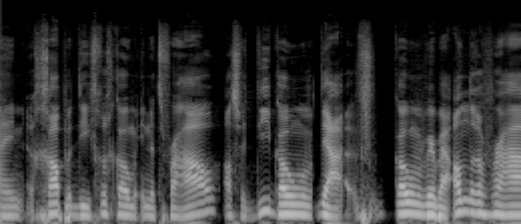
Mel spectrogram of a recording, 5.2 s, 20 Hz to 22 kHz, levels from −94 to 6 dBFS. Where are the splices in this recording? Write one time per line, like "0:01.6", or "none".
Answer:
0:00.9
0:02.7
0:03.1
